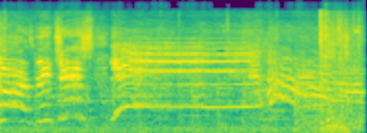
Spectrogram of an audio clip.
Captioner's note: screams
